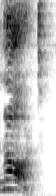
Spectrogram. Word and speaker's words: knot: Not and not, KNOT, इसमें K silent है इसलिए इसको भी not बोलते हैं, और NOT को भी not बोलते हैं।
